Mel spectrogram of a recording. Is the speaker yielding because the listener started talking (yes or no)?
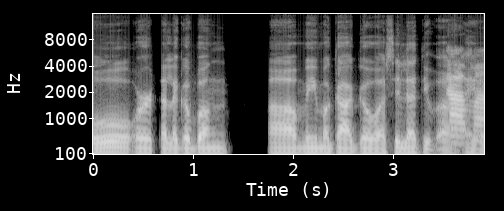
yes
